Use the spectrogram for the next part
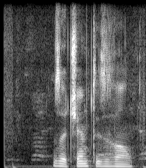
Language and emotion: Russian, neutral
